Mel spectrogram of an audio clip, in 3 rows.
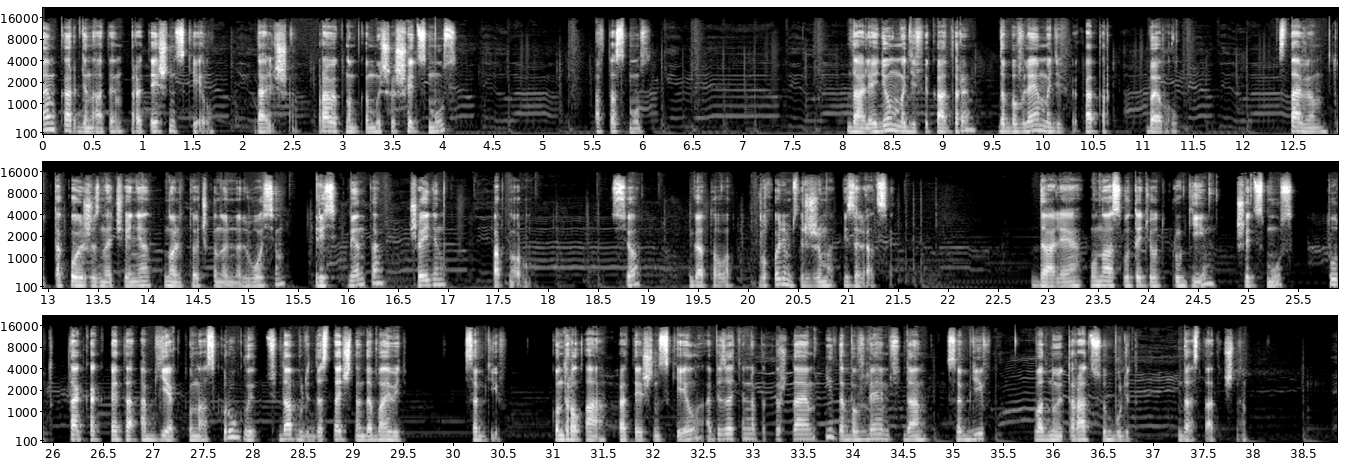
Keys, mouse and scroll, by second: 2.5 click, 5.4 click, 7.9 click, 8.9 click, 11.2 shift+drag, 12.8 ctrl+v, 13.6 shift+drag, 15.6 middle click, 16.4 click, 17.2 click, 18.1-18.4 middle drag, 18.8-19.1 shift+middle drag, 21.1-21.6 middle drag, 21.8 shift+middle drag, 22.4 middle click, 24.5-25.0 right drag, 27.1 shift+middle drag, 28.8-29.2 middle drag, 30.8 ctrl+a, 36.7-37.1 middle drag, 37.4 shift+middle drag, 38.3 click, 38.7 shift+middle drag.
